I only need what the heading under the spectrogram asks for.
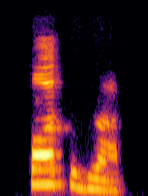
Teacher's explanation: So the stress is in the first syllable.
